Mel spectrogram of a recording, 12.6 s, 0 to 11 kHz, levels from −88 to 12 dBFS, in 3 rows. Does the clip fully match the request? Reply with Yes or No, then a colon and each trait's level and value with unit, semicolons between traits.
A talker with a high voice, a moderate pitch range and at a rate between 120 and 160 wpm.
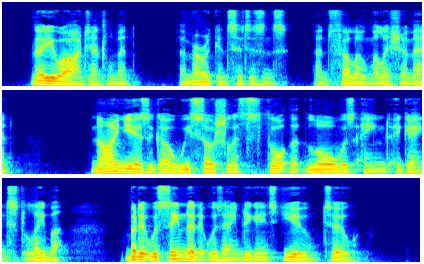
No: very low, 90 Hz; average, 3.7 semitones; average, 155 wpm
